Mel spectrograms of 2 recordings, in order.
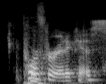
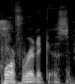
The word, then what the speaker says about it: porphyriticus: And Porphyriticus. – Porphyriticus, okay. Yep. So Porphyriticus, what constitutes the ideal stream habitat for this species? – Yeah, so Gernophilus porphyriticus, or just northern spring salamanders, is fine too.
